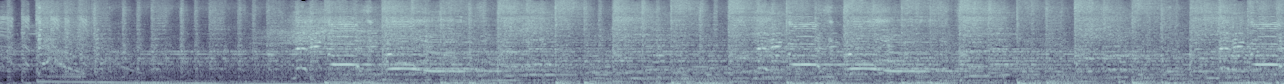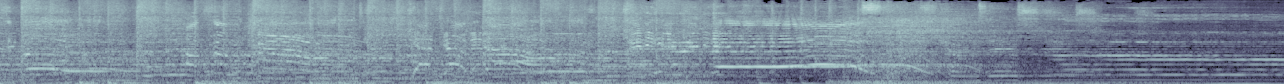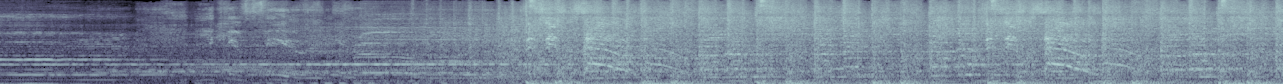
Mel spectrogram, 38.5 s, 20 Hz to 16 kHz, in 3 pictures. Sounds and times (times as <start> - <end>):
Music: 0.0 - 38.5.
